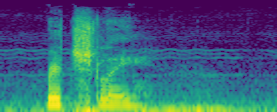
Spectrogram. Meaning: In a luxurious manner; full of majesty or expression: 1. In an attractive or manner; full of colour or detail 2. In a manner that occupies the non-visual senses; flavourfully, deeply
- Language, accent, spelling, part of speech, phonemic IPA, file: English, US, richly, adverb, /ˈɹɪt͡ʃli/, En-us-richly.ogg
